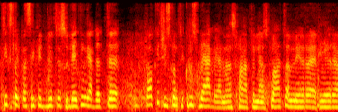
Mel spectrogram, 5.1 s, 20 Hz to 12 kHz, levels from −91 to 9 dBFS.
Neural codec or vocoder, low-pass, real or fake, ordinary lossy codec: codec, 24 kHz, 1.5 kbps, HILCodec; 10.8 kHz; fake; AAC, 32 kbps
